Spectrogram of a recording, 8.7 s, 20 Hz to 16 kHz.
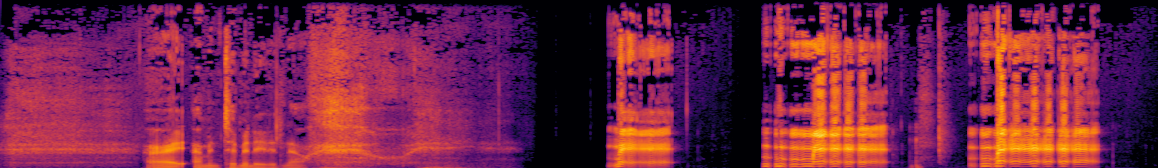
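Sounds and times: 
soft breathy noise: 0.0 - 1.1, 2.3 - 4.0
speech: 1.1 - 2.8, 4.6 - 4.8
person imitating wavering nasal sheep bleats: 4.6 - 5.2, 5.8 - 8.4.

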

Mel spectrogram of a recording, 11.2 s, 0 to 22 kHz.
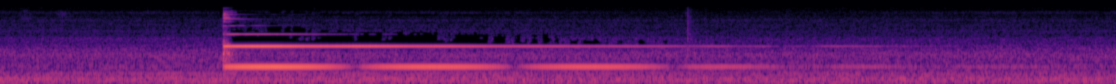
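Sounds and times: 
meditation bell struck and ringing: 2.2 - 10.5.

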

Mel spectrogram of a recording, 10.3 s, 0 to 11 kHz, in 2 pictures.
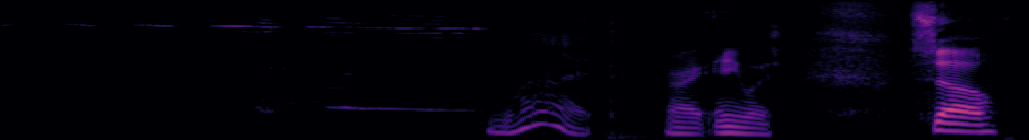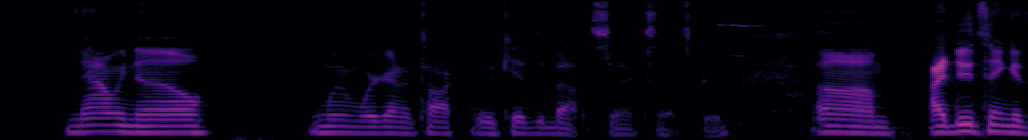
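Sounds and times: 
dog lying down barking and whining: 0.0 - 2.8
speech: 2.4 - 10.2.

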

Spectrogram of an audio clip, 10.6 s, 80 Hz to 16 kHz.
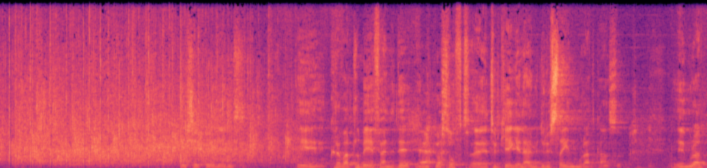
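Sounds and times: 
audience applause at a business panel event: 0.0 - 4.9
speech: 2.7 - 3.8, 4.4 - 10.6.

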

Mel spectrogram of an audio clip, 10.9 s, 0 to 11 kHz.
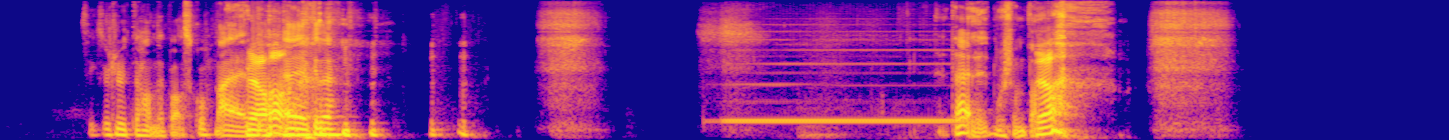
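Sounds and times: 
speech: 0.6 - 3.6, 7.2 - 8.2
laughter: 1.9 - 3.6
outgoing phone call ringing tone: 5.3 - 7.4.

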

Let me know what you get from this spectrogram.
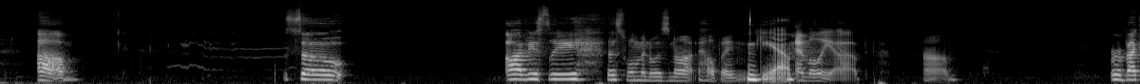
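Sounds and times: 
speech: 0.4 - 0.8, 2.8 - 3.5, 5.0 - 9.6, 11.1 - 11.3
cat meowing: 1.7 - 3.0.

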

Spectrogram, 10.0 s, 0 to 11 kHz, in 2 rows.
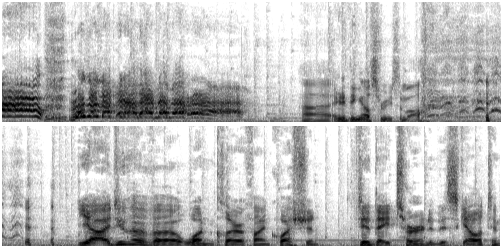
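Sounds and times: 
voice imitating a creature's high strained scream: 0.0 - 2.5
laughter: 0.4 - 2.5, 4.2 - 5.8
speech: 3.0 - 9.9.

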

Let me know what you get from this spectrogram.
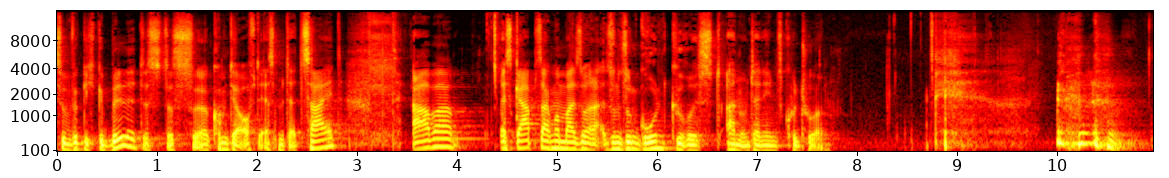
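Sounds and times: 
speech: 0.0 - 7.9
person coughing harshly: 10.0 - 10.9.

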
